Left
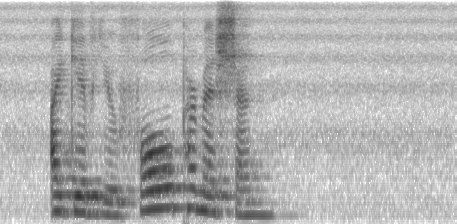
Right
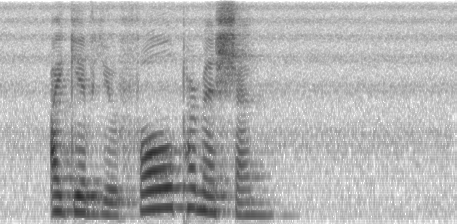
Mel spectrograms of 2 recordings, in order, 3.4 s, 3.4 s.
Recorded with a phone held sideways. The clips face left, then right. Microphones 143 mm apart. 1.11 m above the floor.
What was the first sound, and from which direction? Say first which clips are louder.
A woman speaking: right 3 dB; 20° right (ahead or behind).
